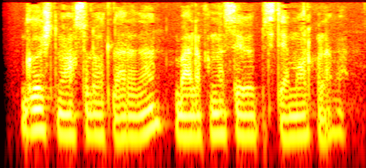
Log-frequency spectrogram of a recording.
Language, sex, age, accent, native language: Uzbek, male, 18-24, Farg'ona, Uzbek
